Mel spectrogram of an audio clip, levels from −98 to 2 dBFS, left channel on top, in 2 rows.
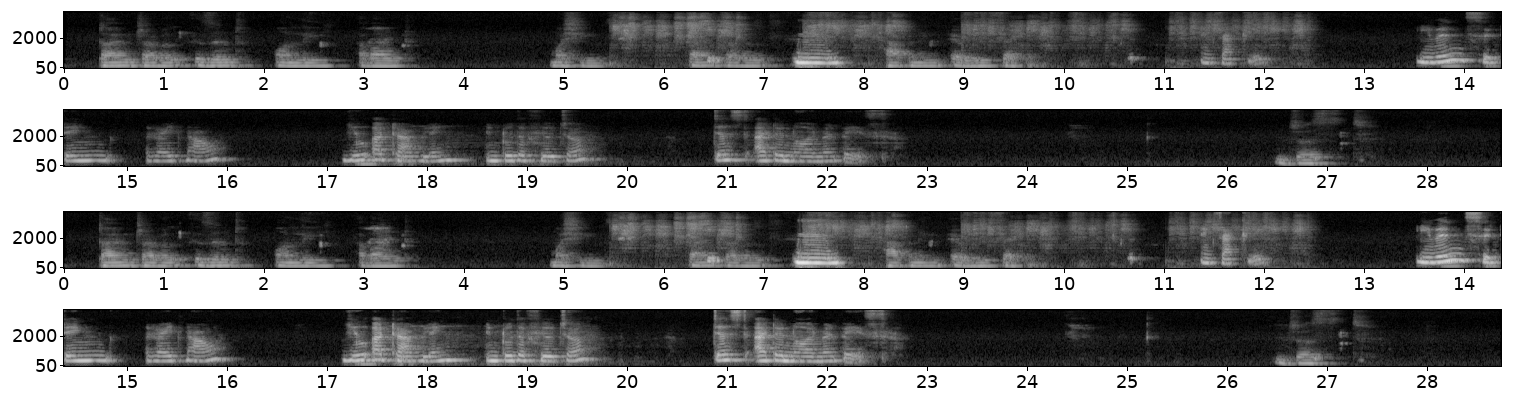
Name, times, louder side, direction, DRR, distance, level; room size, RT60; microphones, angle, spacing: voice 1, 0.3-1.8 2.1-2.6 2.9-3.3 4.9-5.6 6.2-7.4 8.2-9.7 17.3-17.4 26.5-27.4, equal, 35° right, 3.1 m, -43 dB
sound 1, 5.4-6.8 7.4-8.4 9.0-10.7 11.0-12.5, right 1 dB, 15° right, 2.0 m, -47 dB
voice 2, 7.3-7.8 10.6-10.7 11.4-12.1 13.5-14.9 15.2-16.0 17.2-19.7 20.9-22.6, right 6 dB, 65° right, 0.4 m, -29 dB
8.2 x 6.3 x 4.2 m
head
